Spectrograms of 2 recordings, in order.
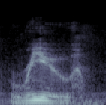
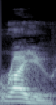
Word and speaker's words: Ryu: So, we will just uh use Street Fighter's most uh most famous player character to use, Ryu or Rayu, depending on how you say it.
